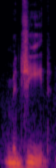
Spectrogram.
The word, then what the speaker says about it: Majid: because people thought that, magic was easier than saying Majid. Because the syllables, Majid, magic, it's still 2 syllables, still 5 letters, but it's easier. It's Majid is so difficult to say.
